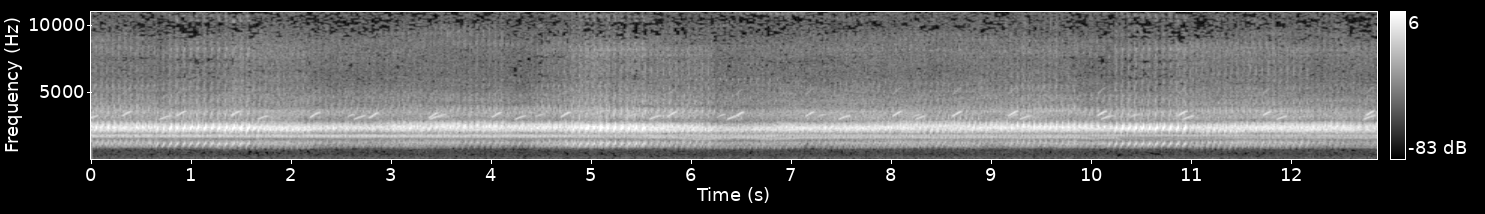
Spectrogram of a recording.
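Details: Many frogs calling together in a steady backwater chorus: a continuous layered drone, fast pulsed trills rising in loudness near one, five and eleven seconds, and scattered brief upward-sweeping notes above, with no other sounds.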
